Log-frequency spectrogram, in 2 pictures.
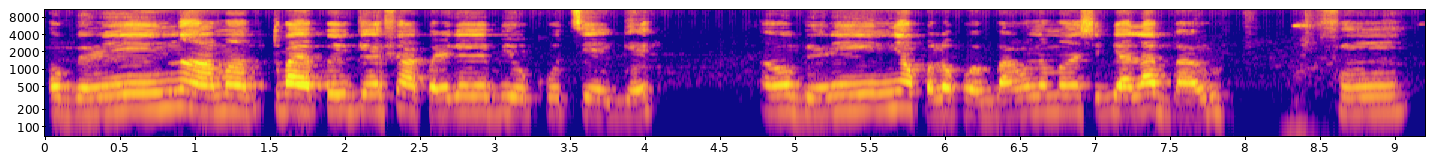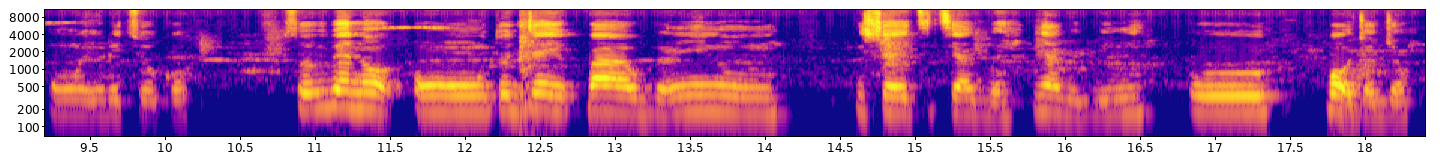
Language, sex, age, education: Yoruba, male, 15-29, secondary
